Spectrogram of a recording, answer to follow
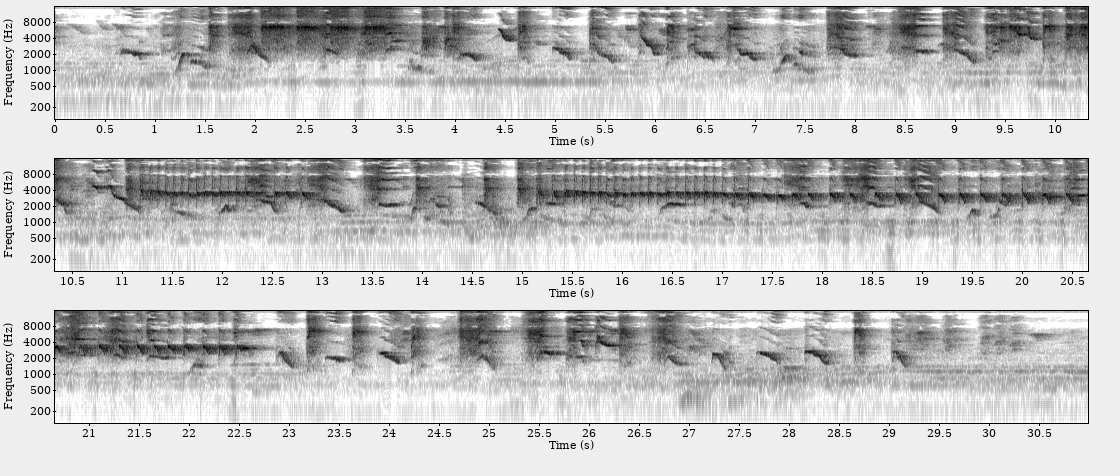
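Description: Caged male samyong singing: a string of quick downward-sweeping whistled notes, broken through the middle by two long, fast, even trills, over a faint steady low hum.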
